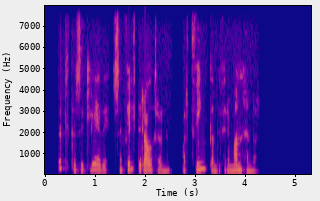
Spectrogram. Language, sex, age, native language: Icelandic, female, 30-39, Icelandic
